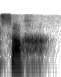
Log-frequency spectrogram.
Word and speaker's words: sort: Je sors, tu sors, il sort. On ne prononce pas le T.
